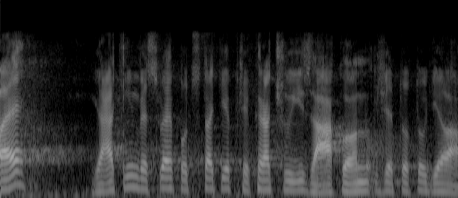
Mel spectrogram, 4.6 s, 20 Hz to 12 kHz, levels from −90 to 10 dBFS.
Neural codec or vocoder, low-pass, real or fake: codec, 16 kHz, 8 kbps, FunCodec, trained on Chinese and English, 25 frames a second; 7.2 kHz; fake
